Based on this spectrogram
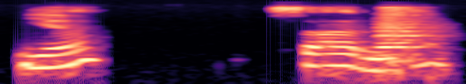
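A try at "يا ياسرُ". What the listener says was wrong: Yasirun. Mata ini ya. Ini bukan ya nida. Ini nama orang. Jadi Yasir.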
